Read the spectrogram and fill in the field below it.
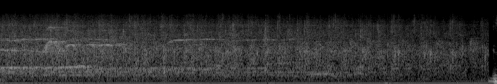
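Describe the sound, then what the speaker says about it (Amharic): A church congregation applauds in a sustained, dense wash of clapping that holds steady for several seconds, heard from within the crowd. "ጭብጨባ ጮት ለጌታ"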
